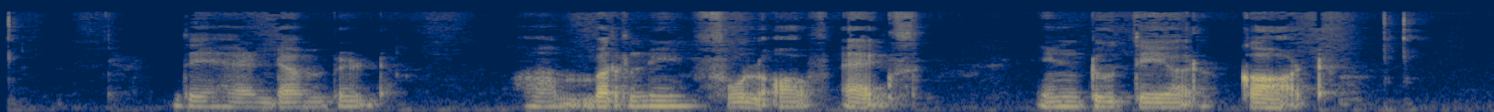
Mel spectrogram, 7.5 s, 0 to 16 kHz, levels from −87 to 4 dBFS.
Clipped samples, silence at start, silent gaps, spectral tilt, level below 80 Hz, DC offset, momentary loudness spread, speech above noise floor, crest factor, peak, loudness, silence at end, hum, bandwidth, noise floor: under 0.1%; 0.9 s; none; -5.5 dB/octave; -56 dBFS; under 0.1%; 18 LU; 33 dB; 24 dB; -4 dBFS; -27 LUFS; 0.4 s; none; 11.5 kHz; -60 dBFS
